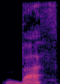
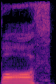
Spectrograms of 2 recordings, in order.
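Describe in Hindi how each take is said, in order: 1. स्वर छोटा और सीधा है। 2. स्वर लंबा और खिंचा हुआ है। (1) "नॉर्मली" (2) "ए को थोड़ा खींच के कहेंगे"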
